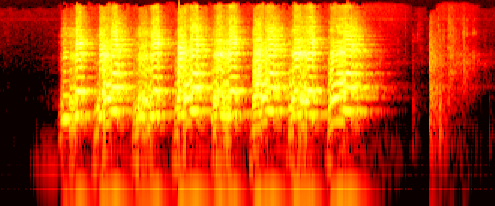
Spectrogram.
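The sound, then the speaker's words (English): Goose honks blown on a hand-held goose call, imitating geese: a rapid run of loud, nasal honking notes in close rhythm, then a brief pause and one faint final honk. “That is by far my favorite goose calling note”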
